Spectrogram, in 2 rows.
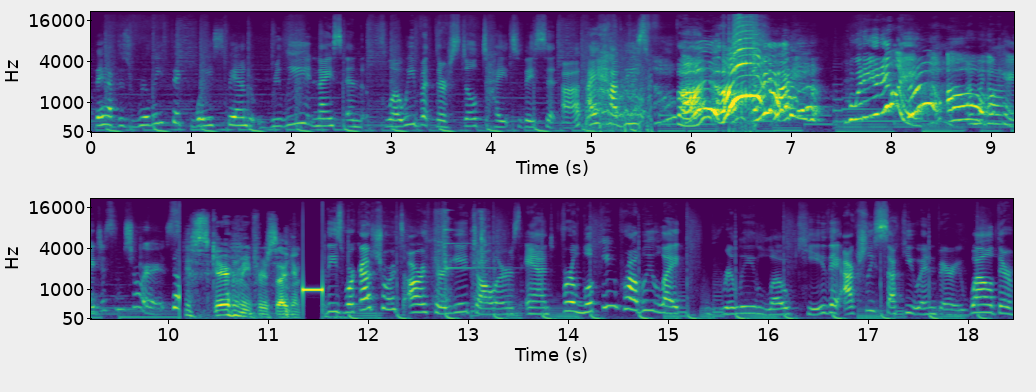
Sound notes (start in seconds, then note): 5.0 record scratching; 5.0 screaming; 11.4 electronic beeping; 12.6 cash register chiming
